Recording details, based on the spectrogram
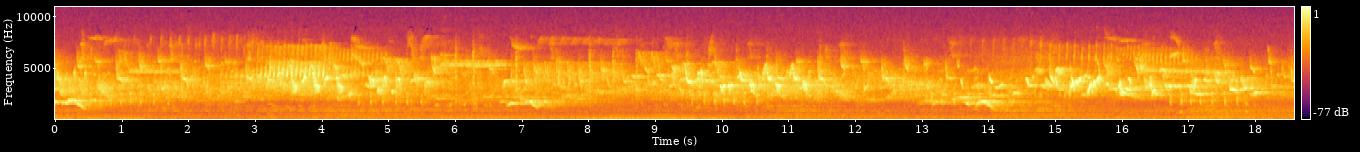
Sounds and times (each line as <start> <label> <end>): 0.0 birds 18.5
